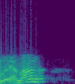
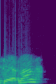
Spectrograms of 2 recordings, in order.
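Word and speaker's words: Xana: I pronounce it Zena. I don't know how it's pronounced in America. – That's correct. – But I say Zena. Mm-hmm. Is that right? – Yes, that's correct. Yes.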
